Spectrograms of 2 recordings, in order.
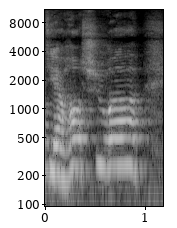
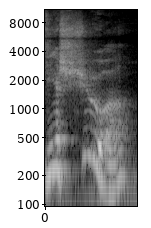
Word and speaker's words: Yeshua: are model and yes it's not yahushua it's Yeshua okay Yeshua our Messiah okay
